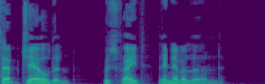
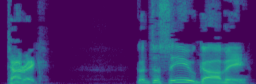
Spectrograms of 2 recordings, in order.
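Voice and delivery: calling out; 7 semitones higher than usual. A narrator's reading. Calling out across battle.

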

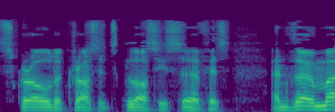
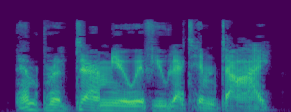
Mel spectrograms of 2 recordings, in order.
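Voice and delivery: harsh, hissed curse. A narrator's reading. First Captain threatens the apothecary, hissed. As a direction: hiss it through tight fury without raising the pitch. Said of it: "hissed Abaddon".

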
